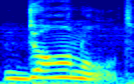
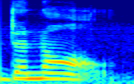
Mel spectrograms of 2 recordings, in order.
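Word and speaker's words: Dónal: that was the caretaker dnal Delaney not Donald mind you there's no D at the end so it's pronounced dnal that's the way you're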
